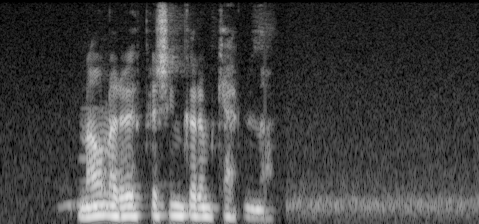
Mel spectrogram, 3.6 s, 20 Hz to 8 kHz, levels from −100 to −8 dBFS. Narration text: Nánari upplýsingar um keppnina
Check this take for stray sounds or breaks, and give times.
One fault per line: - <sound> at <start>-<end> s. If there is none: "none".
none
